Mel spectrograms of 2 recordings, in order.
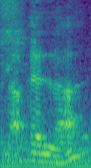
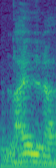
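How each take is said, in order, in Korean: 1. 가운데 음절은 'e' 소리가 나요. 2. 가운데 음절은 'ai' 소리가 나요. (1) "요를 좀 애로 발음하는데" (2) "옛날 교재 보면 그냥 다일라, 라일라"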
